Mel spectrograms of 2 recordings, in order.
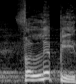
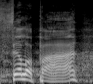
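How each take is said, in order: First: The name is said in a Greek way. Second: The name is said in an English way. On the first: "if you're in Greece today, they say Philippi" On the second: "they don't say Philippi"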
